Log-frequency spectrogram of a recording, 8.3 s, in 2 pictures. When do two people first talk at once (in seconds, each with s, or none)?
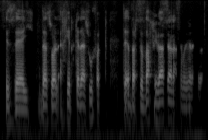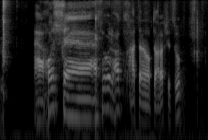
none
